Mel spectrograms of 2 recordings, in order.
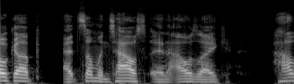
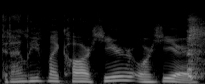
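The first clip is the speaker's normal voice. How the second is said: very quiet, hushed, put-on innocent-sounding voice; 12 dB quieter than usual. Retelling a text the speaker sent asking where the car was: mock-innocent voice. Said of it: "I love you putting on the innocent voice".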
